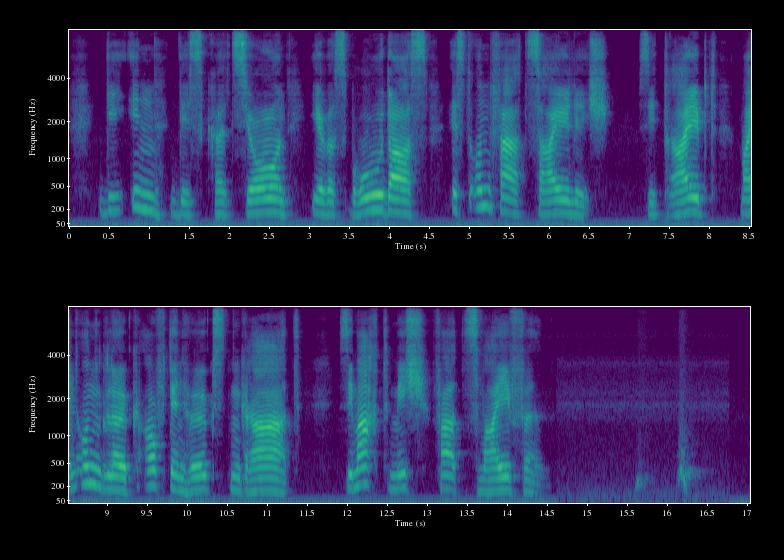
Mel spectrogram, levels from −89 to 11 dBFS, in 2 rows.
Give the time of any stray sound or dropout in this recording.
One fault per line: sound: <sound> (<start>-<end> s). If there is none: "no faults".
sound: whoosh (15.6-16.7 s)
